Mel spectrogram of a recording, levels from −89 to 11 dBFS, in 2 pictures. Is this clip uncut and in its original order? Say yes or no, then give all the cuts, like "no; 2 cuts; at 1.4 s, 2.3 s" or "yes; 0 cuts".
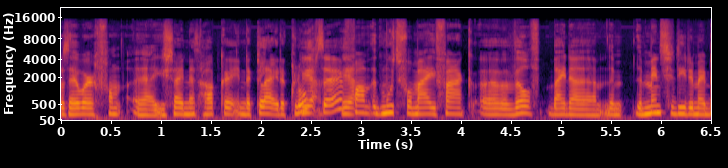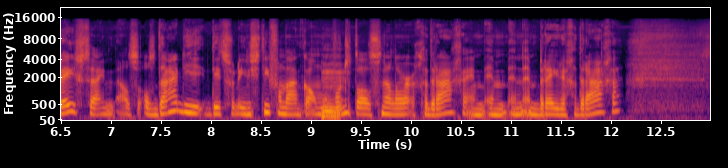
yes; 0 cuts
